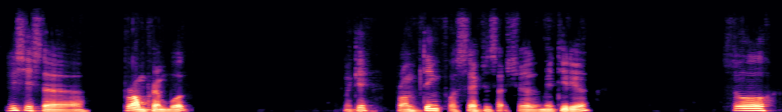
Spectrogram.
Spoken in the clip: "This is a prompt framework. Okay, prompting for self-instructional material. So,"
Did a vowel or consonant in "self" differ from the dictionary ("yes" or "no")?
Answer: yes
